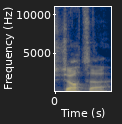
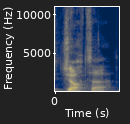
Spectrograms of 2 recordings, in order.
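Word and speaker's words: Jota: do you mean yeah i definitely pronounce jotter it's jotter nothing more to it um is there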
